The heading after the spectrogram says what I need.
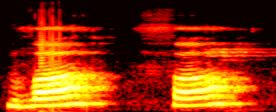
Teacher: ऐसी ध्वनि जिसके उच्चारण में ऊपर के जो दांत है वह नीचे के होठ को स्पर्श करते हैं। दंत्योष्ठ ध्वनि कहलाती है।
